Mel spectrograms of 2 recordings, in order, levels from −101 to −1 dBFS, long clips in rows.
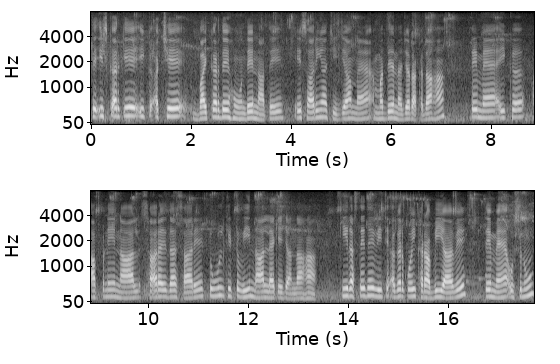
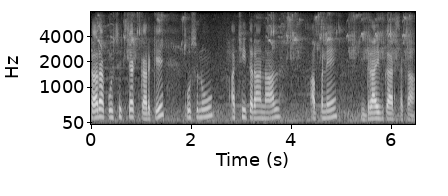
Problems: constant background noise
